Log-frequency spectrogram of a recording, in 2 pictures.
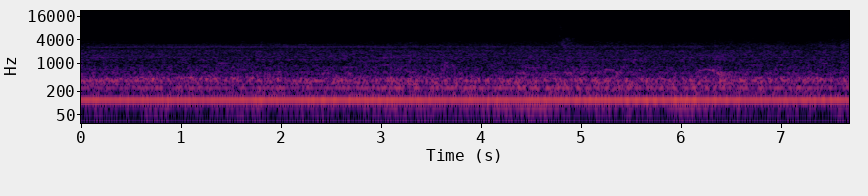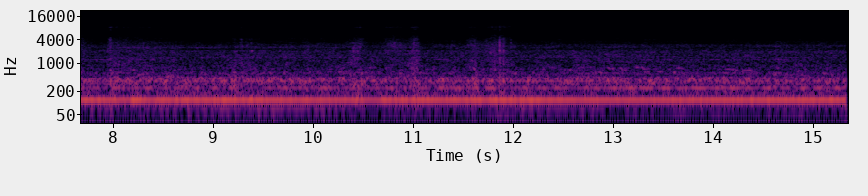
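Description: Steady low electric hum of an industrial overlock sewing machine's motor running idle, not stitching, with brief rustles and clicks of fabric being handled a few times.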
